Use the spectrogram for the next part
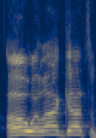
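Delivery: high-pitched, loud put-on reply; mock Kamala Harris. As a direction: answer the staged question in a hammed-up high voice.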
